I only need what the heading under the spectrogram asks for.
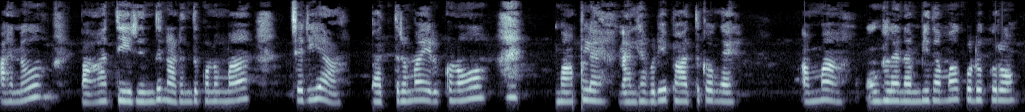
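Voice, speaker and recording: Woman voicing a calm firm older aunt. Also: high voice, moderate pace, long pauses, husky, dry recording. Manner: steady, firm and consoling.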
